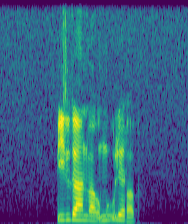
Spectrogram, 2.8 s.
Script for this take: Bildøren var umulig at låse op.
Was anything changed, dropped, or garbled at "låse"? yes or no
yes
